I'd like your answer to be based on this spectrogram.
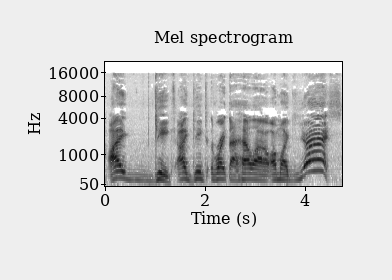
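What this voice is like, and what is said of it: Excited screaming. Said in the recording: “sorry for screaming in this podcast”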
